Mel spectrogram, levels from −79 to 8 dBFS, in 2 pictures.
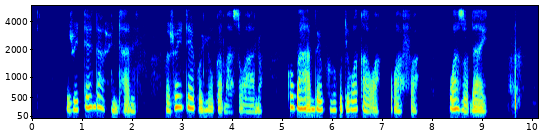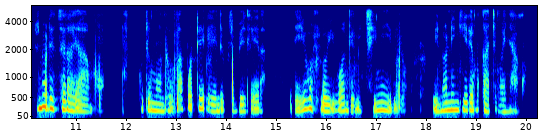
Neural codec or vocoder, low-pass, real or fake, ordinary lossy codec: codec, 44.1 kHz, 7.8 kbps, DAC; 5.4 kHz; fake; Opus, 64 kbps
